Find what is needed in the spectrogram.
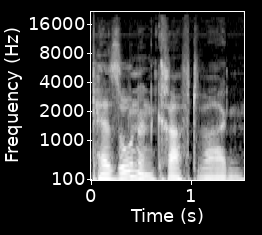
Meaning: car; passenger car
- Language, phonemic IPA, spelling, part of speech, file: German, /pɛʁˈzoːnənˌkʁaftvaːɡn̩/, Personenkraftwagen, noun, De-Personenkraftwagen.ogg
